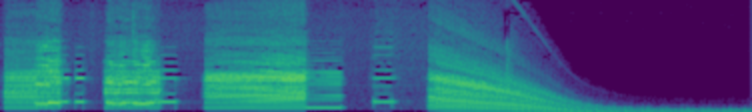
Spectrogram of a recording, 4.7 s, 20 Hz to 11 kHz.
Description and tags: dkustic 081017 01 electronic rf cable tester Remix
electro, diminuendo, electronic, buzz, beep, hum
